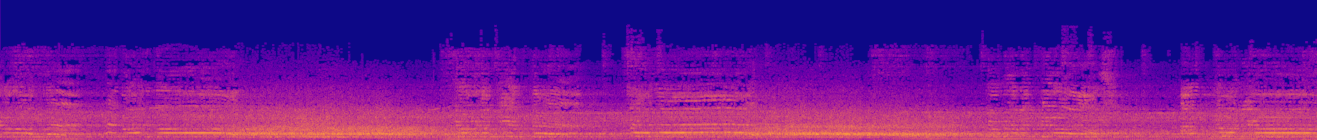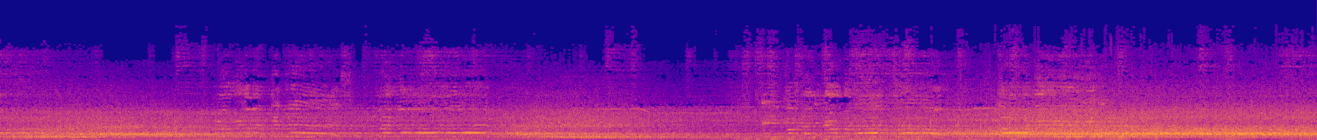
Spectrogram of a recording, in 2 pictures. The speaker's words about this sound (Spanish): Es la estrella ahora mismo, ¿eh? Sí. Es la estrella. Aplauden hasta los alemanes. Bueno, saben gritar también los españoles.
